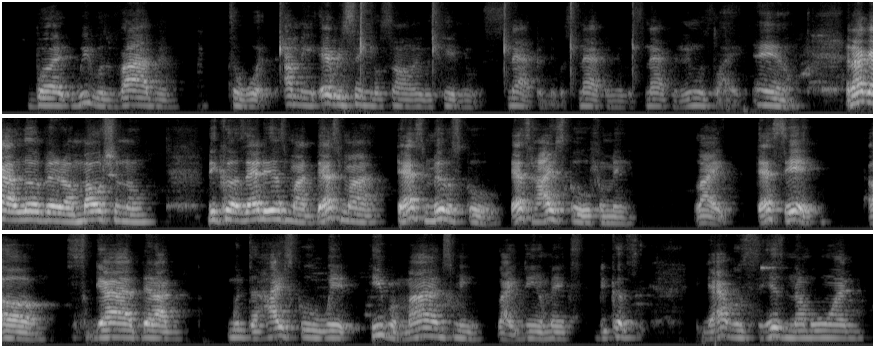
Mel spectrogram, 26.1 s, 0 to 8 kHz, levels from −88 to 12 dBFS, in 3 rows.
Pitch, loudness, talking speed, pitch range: 155 Hz, -25 LUFS, 165 wpm, 140-195 Hz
